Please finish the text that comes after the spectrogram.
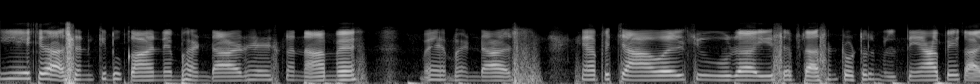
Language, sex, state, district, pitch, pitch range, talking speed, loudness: Hindi, female, Bihar, West Champaran, 205 Hz, 195-220 Hz, 155 wpm, -20 LUFS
